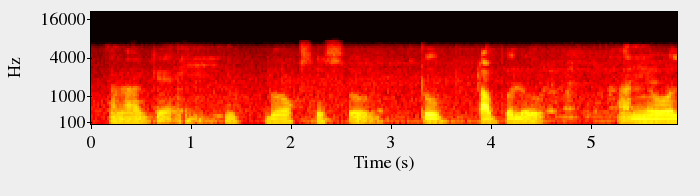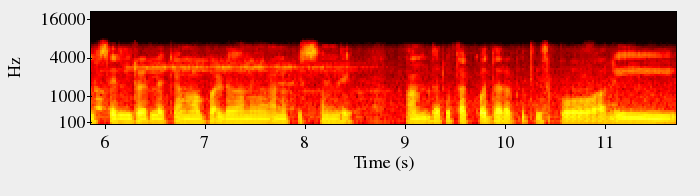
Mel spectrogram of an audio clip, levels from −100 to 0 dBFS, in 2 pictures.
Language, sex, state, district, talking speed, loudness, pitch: Telugu, male, Telangana, Karimnagar, 85 wpm, -27 LUFS, 125 Hz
